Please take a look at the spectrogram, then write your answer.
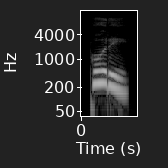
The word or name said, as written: ಪೋರೆ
